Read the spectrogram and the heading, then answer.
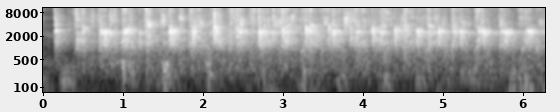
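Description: An audience applauding to welcome the first act of the night, steady dense clapping that fills the space for several seconds without letting up, loud, with no one speaking over it.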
